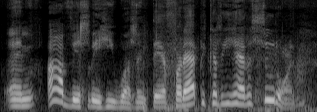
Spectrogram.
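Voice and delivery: ordinary delivery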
